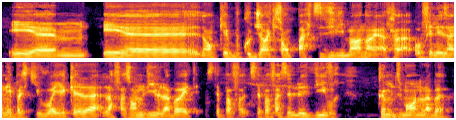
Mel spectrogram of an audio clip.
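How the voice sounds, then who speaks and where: A man with a Quebec French accent talks through current events at a quick clip, earnest and explanatory, often stumbling and restarting. His pitch stays mostly level and even. It comes across as casual podcast talk. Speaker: podcast co-host. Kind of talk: casual current-affairs discussion.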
